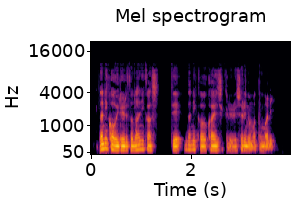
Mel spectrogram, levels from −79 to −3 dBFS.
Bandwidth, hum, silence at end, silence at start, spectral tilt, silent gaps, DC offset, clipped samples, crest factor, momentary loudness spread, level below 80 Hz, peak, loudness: 11 kHz; none; 0.35 s; 0.15 s; -6 dB/octave; none; under 0.1%; under 0.1%; 20 dB; 9 LU; -58 dBFS; -4 dBFS; -24 LUFS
